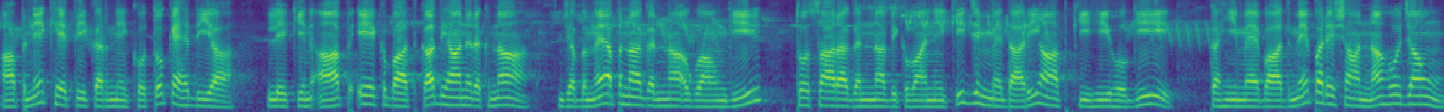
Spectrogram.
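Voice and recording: This is a cartoonish character voice that sounds female, at a medium pitch for a woman. The pace is fairly slow.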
